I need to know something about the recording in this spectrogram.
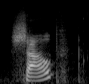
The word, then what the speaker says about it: Schaub: this speaker um and her name is stephanie sharp have i pronounced it correctly stephanie exactly perfect stephanie is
